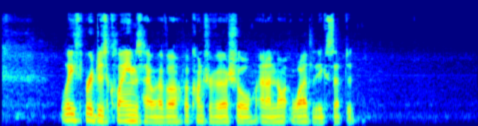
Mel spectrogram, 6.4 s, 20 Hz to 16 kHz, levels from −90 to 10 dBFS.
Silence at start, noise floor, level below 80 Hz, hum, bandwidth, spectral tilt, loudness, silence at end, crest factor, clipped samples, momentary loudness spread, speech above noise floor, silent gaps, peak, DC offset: 0.05 s; -68 dBFS; -64 dBFS; none; 11.5 kHz; -4 dB/octave; -19 LUFS; 1.7 s; 20 dB; under 0.1%; 10 LU; 48 dB; none; -2 dBFS; under 0.1%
